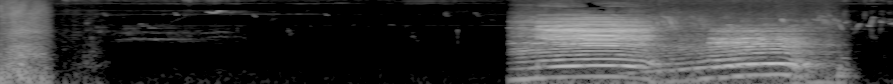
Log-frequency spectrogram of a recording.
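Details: Cattle released onto an empty rice field to eat grass and play; after a brief thump and a long quiet pause comes one sustained, rich moo lasting about four seconds, dipping then rising in pitch.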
